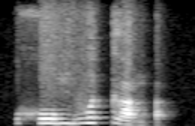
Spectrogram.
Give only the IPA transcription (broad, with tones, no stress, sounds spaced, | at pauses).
x o˧ m v ə˦˥ t̚ ɣ a̰˧˨ ŋ ʔ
